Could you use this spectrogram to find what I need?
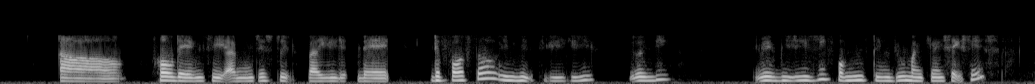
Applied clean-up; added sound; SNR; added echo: neural diffusion model UNIVERSE++.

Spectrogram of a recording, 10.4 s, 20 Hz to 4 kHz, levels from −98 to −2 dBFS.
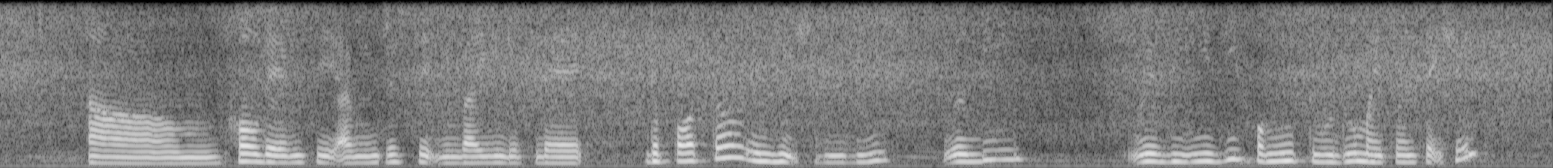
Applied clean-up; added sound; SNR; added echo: none; Tools; 15 dB; none.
